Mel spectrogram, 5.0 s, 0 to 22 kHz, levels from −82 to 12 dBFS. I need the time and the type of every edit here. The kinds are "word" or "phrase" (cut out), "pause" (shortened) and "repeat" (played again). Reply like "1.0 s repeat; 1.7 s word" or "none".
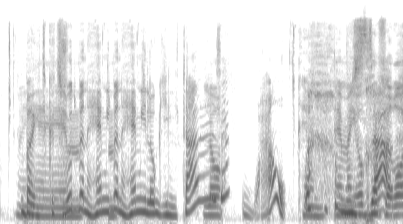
1.4 s repeat; 2.9 s pause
